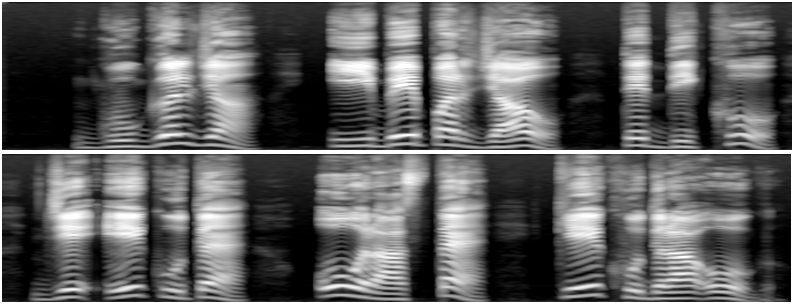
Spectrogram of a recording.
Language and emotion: Dogri, neutral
